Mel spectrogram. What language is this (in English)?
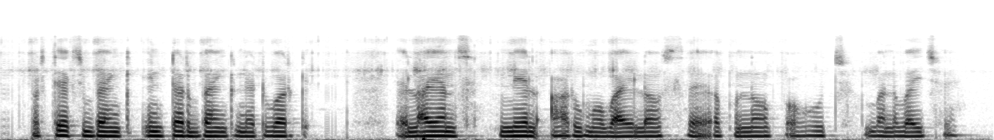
Maithili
